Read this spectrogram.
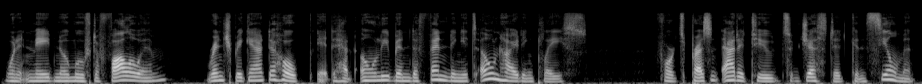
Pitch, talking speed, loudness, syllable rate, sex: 165 Hz, 175 wpm, -21 LUFS, 5.2 syllables/s, female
